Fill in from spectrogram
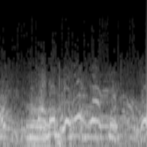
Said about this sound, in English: There comes a crowd from the main house.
